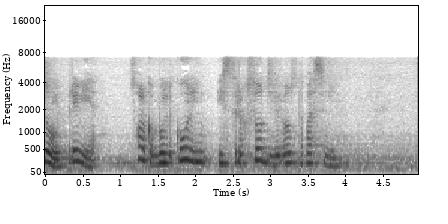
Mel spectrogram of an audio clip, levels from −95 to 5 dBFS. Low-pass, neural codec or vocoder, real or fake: 7.2 kHz; codec, 24 kHz, 0.9 kbps, WavTokenizer, medium speech release version 1; fake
